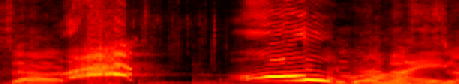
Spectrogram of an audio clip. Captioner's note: death noises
